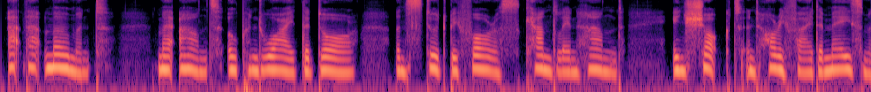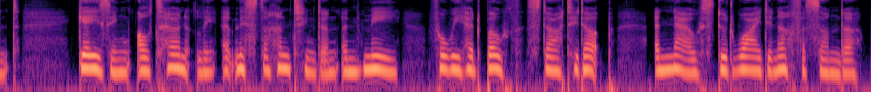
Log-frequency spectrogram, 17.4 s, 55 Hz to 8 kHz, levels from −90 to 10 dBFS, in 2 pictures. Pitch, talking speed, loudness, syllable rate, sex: 175 Hz, 135 wpm, -20 LUFS, 4.4 syllables/s, female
